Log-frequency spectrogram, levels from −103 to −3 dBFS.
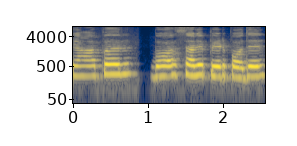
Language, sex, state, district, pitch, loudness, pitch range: Hindi, female, Uttar Pradesh, Jalaun, 260 Hz, -12 LUFS, 255-280 Hz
